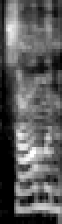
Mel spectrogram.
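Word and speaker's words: salmon: ಹೇಳ್ಬಿಟ್ಟು ಅದನ್ನ ಒಳಗಡೆ ತೂರ್ತಾರೆ ಬಿ ಡೆಟ್ ಅಲ್ಲಿ ಬಿ ಅನ್ನ ಡೌಟ್ ಅಲ್ಲಿ ಬಿ ಅನ್ನ ಅಂಡ್ ಸಾಮನ್ ಅಲ್ಲಿ ಎಲ್ ಅನ್ನ ಓಕೆನಾ ಸೋ ಆದರೆ ಅದನ್ನ ಉಚ್ಚಾರ ಮಾಡಲ್ಲ ತೂರ್ತಾರೆ ಅಷ್ಟೇ ಬಟ್ ಅದನ್ನ ಉಚ್ಚಾರ ಮಾಡಲ್ಲ ಆತರ ಸೈಲೆಂಟ್ ಆಗುತ್ತೆ ಬಿಕಾಸ್ ಆಫ್ ಲ್ಯಾಟಿನ್ ಭಾಷೆ.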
